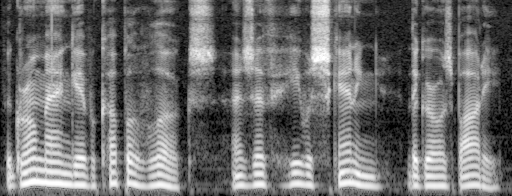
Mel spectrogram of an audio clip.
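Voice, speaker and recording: A man's voice: on the low side, fairly even intonation, measured pace, a little mellow, dry recording. A man narrating a scripted horror story as its storyteller.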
